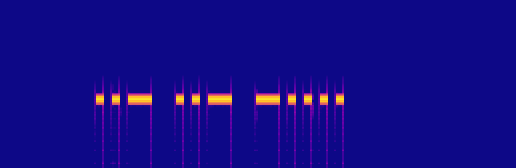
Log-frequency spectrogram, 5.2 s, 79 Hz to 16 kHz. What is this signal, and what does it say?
Morse code, heard as a keyed tone, about 15 wpm, 700 Hz. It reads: UU6
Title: All Cut Numbers - 3-Digit 15wpm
